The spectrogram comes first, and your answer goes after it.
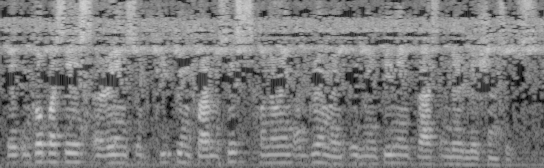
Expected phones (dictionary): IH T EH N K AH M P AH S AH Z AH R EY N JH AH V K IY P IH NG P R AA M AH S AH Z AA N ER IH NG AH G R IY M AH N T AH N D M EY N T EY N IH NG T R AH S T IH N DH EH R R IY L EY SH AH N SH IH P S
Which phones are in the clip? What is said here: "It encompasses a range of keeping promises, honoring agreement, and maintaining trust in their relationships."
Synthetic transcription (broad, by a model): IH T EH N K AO P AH S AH S AH R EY N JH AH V K IY P IH NG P R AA M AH S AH S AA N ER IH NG AH G R IY M AH N T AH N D M EY N T EY N IH NG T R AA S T IH N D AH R R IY L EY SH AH N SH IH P S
